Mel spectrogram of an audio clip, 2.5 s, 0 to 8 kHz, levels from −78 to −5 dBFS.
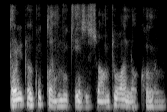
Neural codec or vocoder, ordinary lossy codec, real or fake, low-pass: codec, 24 kHz, 1.5 kbps, HILCodec; Opus, 64 kbps; fake; 7.2 kHz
